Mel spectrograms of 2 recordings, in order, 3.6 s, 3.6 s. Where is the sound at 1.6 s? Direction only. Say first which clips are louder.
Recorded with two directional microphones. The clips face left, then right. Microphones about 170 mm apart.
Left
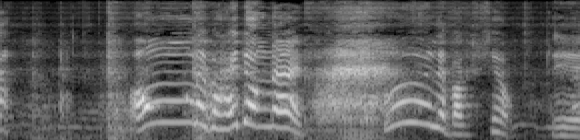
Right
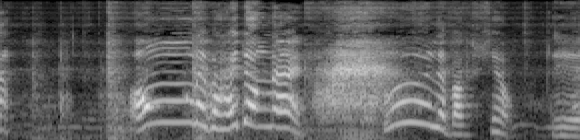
Left 3 dB; 25° left (ahead or behind).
